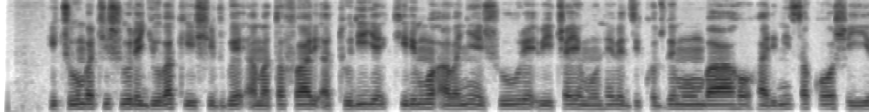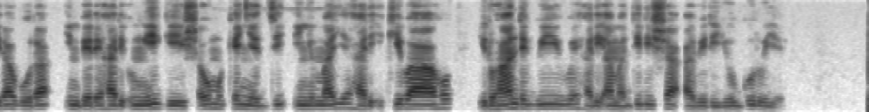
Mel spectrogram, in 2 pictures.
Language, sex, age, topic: Rundi, male, 25-35, education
